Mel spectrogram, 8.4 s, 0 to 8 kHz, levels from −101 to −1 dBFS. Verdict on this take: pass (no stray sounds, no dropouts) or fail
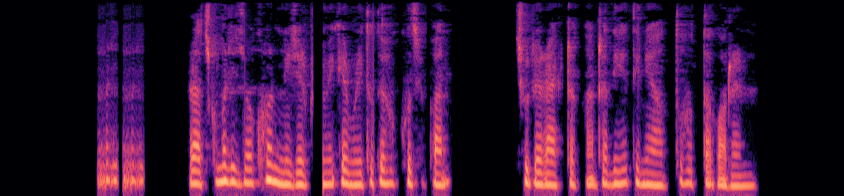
fail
